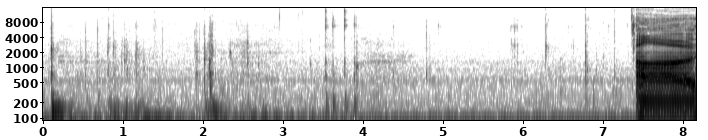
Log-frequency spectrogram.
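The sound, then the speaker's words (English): Scattered, irregular computer keyboard clicks and short bursts of typing while copying and pasting, quiet, with pauses between keystrokes, before a sudden louder tonal sound cuts in at the very end. “So I can totally copy-paste. I have no idea why last time I was typing these out.”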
